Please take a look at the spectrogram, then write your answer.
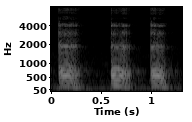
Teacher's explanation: अलजौफ से अदा नहीं होता, अखसुल हल्क से अदा होता है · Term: हमजा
